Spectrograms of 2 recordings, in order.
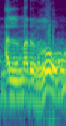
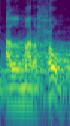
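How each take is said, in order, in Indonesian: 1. Huruf r diikuti bunyi gh. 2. Huruf r diikuti bunyi h tenggorokan. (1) "Kalau pakai ghin" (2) "pakai ha"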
